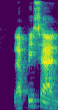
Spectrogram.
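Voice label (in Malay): "lapisan", Malay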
